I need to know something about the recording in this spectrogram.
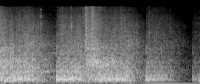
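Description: Light machine gun firing from inside a room: a sharp shot right at the start, then loud echoing gunfire that dies away about a second and a half in.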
